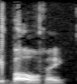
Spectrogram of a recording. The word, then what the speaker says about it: Bove: It's technically neither, because it's Italian, so it's actually Bove. But Bove is kind of what people can say. But I accept all variations thereof.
